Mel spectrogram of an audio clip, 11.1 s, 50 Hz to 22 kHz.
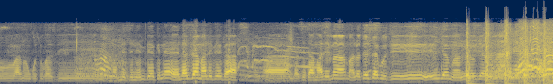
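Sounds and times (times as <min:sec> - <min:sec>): voices chanting: 0:00.0 - 0:11.0.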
